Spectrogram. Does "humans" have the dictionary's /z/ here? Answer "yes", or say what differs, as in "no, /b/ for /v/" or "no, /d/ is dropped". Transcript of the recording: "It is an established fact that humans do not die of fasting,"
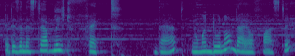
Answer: no, /z/ is dropped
